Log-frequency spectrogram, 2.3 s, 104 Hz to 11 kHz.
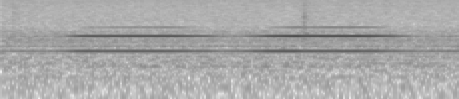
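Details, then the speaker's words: Stromberg Carlson Model 515 radio playing an injected test tone; at full volume harmonics come in and the tone turns harsh and buzzy; suspected audio-section fault, not confirmed. "Now, you can certainly hear when I turn the volume all the way up, you can hear harmonics come in, where the sound becomes sharper, more irritating. So there's something going on with that. That's liable to be just problems in the audio section."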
